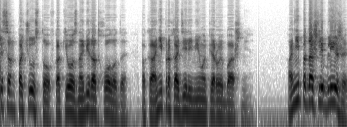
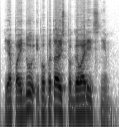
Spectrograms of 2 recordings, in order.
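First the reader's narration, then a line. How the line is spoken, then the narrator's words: Plain. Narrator (Russian): сказал он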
